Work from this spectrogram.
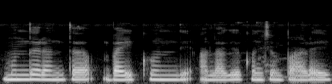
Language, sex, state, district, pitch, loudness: Telugu, female, Andhra Pradesh, Sri Satya Sai, 215 Hz, -15 LUFS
